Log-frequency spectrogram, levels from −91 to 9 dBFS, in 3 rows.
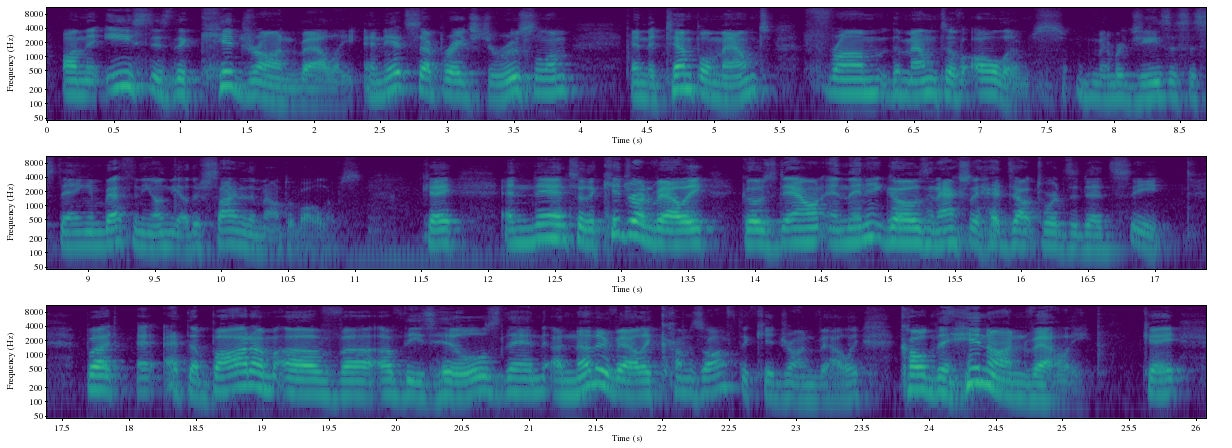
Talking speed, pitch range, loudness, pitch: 180 wpm, 140-175 Hz, -36 LUFS, 155 Hz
